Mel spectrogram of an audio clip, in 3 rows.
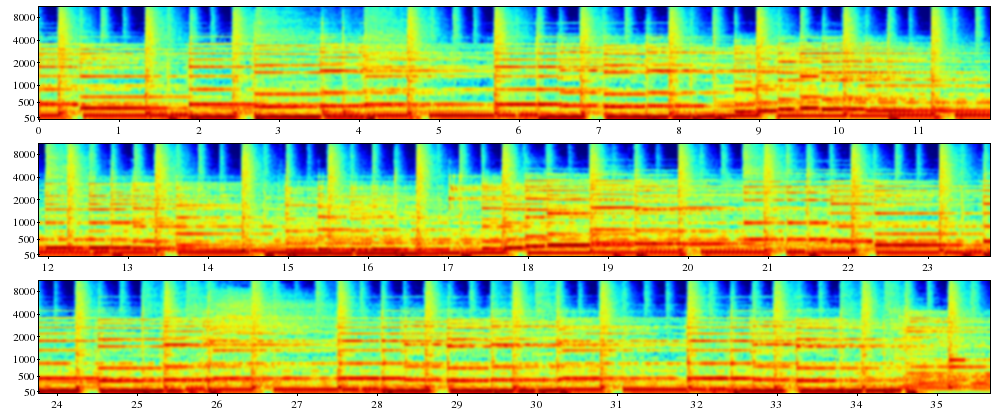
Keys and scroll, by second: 8.1 ctrl+KP_0, 8.6 ctrl+space, 17.0 shift+space, 21.2 shift+space, 23.6 shift+space.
